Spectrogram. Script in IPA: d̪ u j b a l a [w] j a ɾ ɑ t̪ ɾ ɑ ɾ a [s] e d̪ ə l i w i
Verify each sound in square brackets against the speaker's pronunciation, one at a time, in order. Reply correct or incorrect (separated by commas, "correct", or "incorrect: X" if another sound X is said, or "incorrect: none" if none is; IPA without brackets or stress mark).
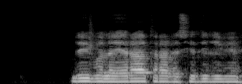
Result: incorrect: none, correct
